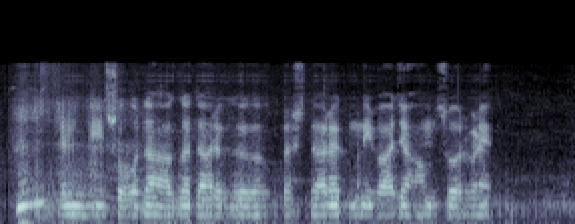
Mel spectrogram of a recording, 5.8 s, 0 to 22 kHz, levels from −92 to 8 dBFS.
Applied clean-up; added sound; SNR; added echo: neural separator model SepFormer DNS4.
